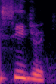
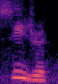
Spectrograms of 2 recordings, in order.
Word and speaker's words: Cedric: yeah, that's like people calling me Cedric, and I let it happen. Even though the correct pronunciation is Cedric, it's Oh, Cedric or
